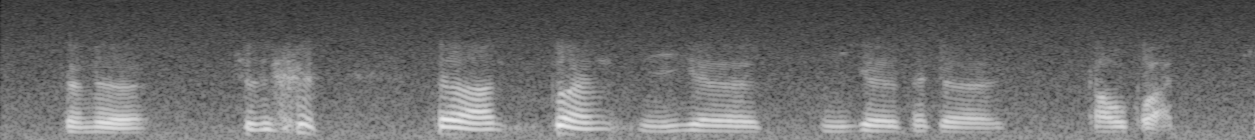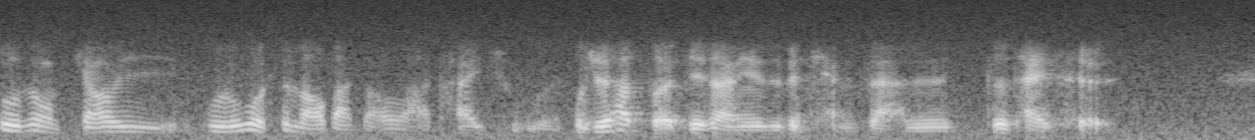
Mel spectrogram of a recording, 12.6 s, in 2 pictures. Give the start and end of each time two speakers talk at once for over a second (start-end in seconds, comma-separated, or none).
none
